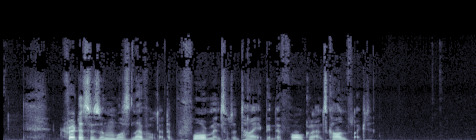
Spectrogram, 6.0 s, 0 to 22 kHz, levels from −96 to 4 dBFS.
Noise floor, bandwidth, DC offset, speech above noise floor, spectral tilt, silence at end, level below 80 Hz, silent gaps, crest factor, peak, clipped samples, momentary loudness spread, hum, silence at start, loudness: -68 dBFS; 16.5 kHz; under 0.1%; 46 dB; -3.5 dB/octave; 1.35 s; -48 dBFS; none; 24 dB; -2 dBFS; under 0.1%; 24 LU; none; 0.35 s; -21 LUFS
